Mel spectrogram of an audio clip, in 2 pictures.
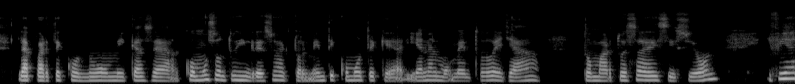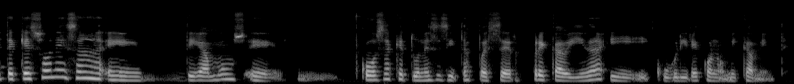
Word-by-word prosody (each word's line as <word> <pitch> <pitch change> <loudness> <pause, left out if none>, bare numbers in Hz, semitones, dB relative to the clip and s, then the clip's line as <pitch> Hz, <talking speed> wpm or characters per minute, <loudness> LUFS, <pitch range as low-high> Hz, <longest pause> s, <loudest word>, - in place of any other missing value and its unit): la 195 -1 +6
parte 185 +1 +2
económica, 180 0 0
o - - -2
sea, 175 -2 -1
cómo 200 +1 +2
son 215 -2 +1
tus 205 +1 -2
ingresos 180 +1 +1
actualmente 185 +1 -2
y - - -11
cómo 195 0 -1
te 190 -1 -3
quedarían 180 +2 -2
al 195 - -1
momento 170 +2 -4
de 190 -2 +1
ya 175 +2 -3 0.4
tomar 175 -2 -1
tú 190 - -2
esa 190 +3 0
decisión. 190 +4 0 0.4
Y - - -10
fíjate, 265 -2 +4
¿qué 260 - +7
son 325 +6 +1
esas, 295 -5 +3
eh, 190 -3 0 0.4
digamos, 200 +5 +2
eh, 170 -4 -2 0.2
mm, - - -11 0.5
cosas 210 +4 +2
que 240 - 0
tú 190 -5 0
necesitas, 200 +1 -4
pues 185 -2 +1
ser 165 - +1
precavida 200 0 +2
y 165 -6 -3
y - - -27
cubrir 165 0 -4
económicamente? 185 +7 -4
190 Hz, 160 wpm, -29 LUFS, 180-210 Hz, 0.5 s, qué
